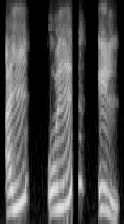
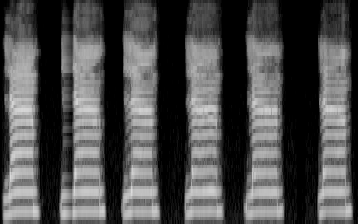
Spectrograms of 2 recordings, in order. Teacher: اس کا مخرج کیا ہے، زبان کا کنارہ اور اوپر والے دانتوں کے جڑوں کے جانب تالو والے حصے سے ادا ہوتا ہے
